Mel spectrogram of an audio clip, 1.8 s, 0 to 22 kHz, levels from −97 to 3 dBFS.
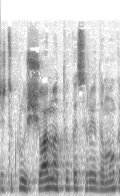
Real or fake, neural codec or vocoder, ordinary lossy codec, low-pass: fake; vocoder, 44.1 kHz, 128 mel bands every 512 samples, BigVGAN v2; MP3, 64 kbps; 14.4 kHz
